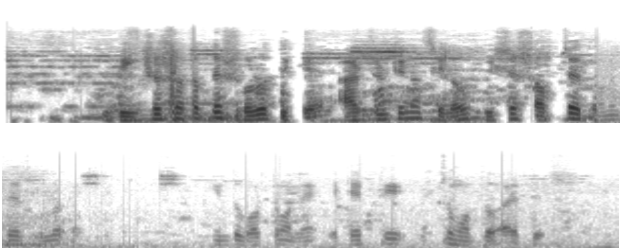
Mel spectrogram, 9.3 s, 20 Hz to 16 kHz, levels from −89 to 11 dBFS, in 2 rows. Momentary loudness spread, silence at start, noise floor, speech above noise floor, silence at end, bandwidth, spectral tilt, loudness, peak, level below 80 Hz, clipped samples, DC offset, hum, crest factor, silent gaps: 24 LU; 0.05 s; -49 dBFS; 29 dB; 0.05 s; 7.2 kHz; -7.5 dB/octave; -18 LUFS; -2 dBFS; -48 dBFS; under 0.1%; under 0.1%; none; 20 dB; none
